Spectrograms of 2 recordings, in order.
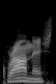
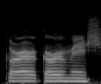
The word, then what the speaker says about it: Gromish: and i was like gromish they were like they couldn't even pronounce it they were like what the is that people would call them like garmish or some [ __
